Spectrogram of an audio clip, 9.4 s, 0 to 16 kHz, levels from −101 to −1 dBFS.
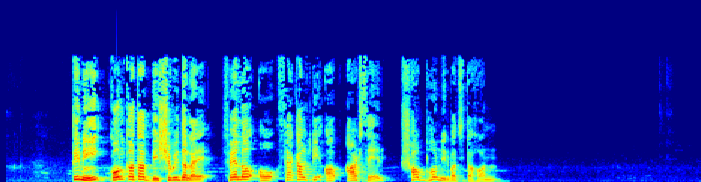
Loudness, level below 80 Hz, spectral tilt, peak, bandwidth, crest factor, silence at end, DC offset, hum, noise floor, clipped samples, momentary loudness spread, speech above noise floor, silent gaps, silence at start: -18 LUFS; -60 dBFS; -5 dB/octave; 0 dBFS; 11.5 kHz; 20 dB; 2.8 s; under 0.1%; none; -82 dBFS; under 0.1%; 16 LU; 64 dB; none; 0.95 s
